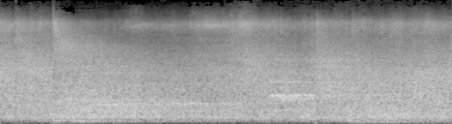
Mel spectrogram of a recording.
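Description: Loud, steady noise of an ice hockey game in an indoor rink, with one sharp knock about a second in.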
